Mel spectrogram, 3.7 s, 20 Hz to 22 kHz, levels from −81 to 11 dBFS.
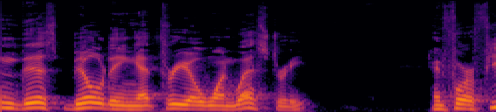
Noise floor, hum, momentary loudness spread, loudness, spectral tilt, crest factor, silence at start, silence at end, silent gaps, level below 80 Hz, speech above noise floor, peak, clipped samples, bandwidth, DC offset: -73 dBFS; none; 12 LU; -18 LUFS; -7.5 dB/octave; 14 dB; 0 s; 0 s; none; -60 dBFS; 56 dB; -4 dBFS; under 0.1%; 18.5 kHz; under 0.1%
